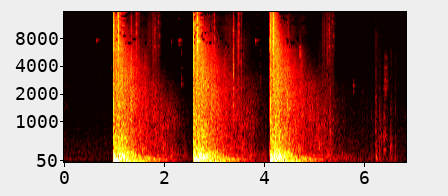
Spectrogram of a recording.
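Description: Sniper rifle shots crack loudly, each followed by a fading echo.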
